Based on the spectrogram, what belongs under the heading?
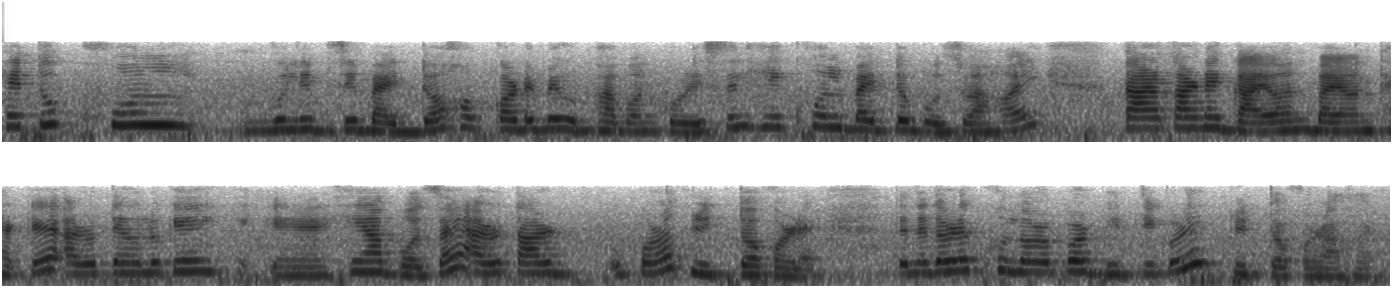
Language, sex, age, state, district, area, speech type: Assamese, other, 18-30, Assam, Nalbari, rural, spontaneous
